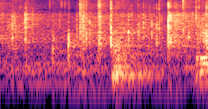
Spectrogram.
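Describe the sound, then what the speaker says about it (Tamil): Eggs frying in a pan for egg thokku, a close, continuous crackling sizzle with bursts of spattering. "பாருங்கள் நல்லா பொரிஞ்சுட்டு எப்படி இருக்குது பாருங்கள்."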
